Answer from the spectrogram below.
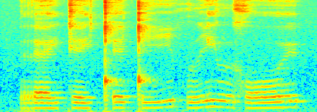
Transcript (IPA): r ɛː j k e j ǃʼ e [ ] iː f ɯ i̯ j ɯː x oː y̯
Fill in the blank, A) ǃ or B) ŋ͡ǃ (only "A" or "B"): A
